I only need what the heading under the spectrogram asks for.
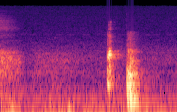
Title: Чат-рулет - кашель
